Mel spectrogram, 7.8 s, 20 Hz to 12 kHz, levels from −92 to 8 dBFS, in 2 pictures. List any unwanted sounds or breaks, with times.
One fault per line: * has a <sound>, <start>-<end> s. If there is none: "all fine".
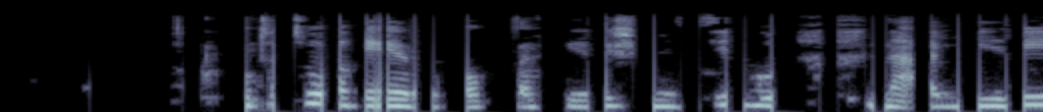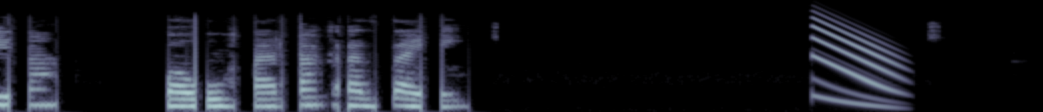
* has a chirp, 7.0-7.3 s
